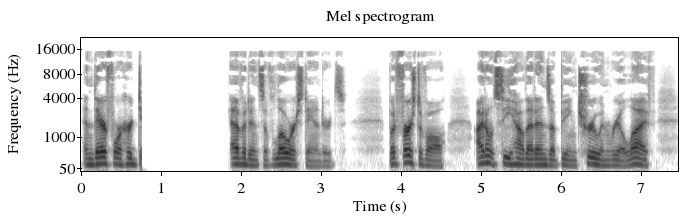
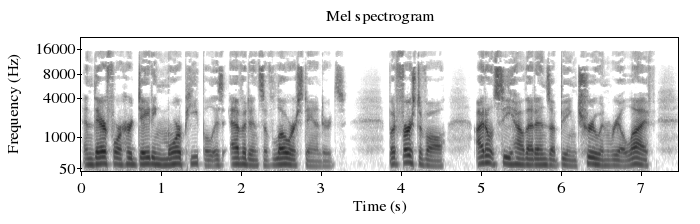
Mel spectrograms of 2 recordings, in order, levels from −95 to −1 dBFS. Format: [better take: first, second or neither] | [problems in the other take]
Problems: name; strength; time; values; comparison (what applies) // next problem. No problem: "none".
second | audio cutting out; at 1 s for 1 s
